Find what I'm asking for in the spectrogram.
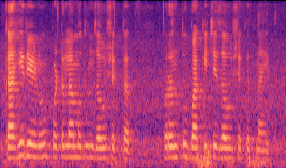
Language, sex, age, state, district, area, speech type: Marathi, female, 45-60, Maharashtra, Nanded, rural, read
